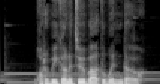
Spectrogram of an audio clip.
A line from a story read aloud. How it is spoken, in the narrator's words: Susie asked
